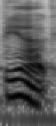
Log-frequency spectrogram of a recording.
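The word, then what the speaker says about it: Björk: of left field and bjork or is it bjorg yeah it comes to the official pronunciation i'm going for the icelandic one there anyway there are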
